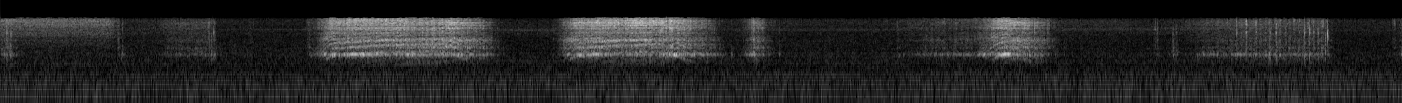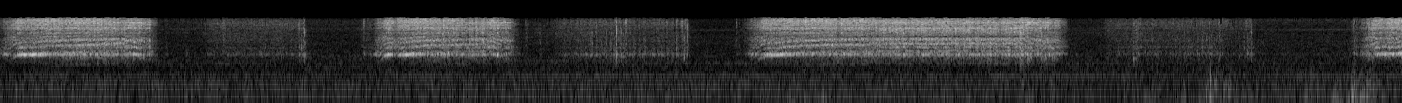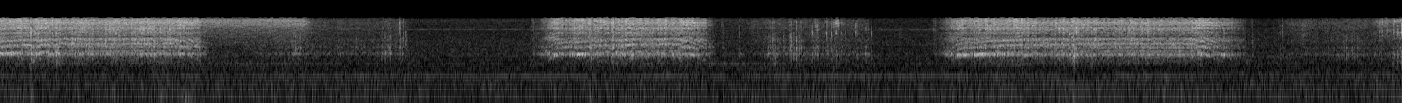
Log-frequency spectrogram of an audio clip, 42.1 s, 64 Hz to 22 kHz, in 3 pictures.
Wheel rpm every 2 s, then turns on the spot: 10, 40, 70, 60, 20, 10, 30, 90, 30, 70, 40, 150, 60, 20, 140, 30, 30, 80, 40, 150, 30.
12-14 24-26 30-32 34-36 40-42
